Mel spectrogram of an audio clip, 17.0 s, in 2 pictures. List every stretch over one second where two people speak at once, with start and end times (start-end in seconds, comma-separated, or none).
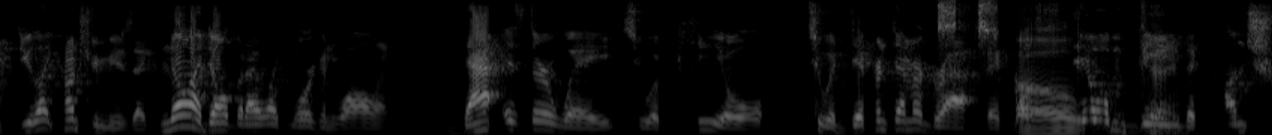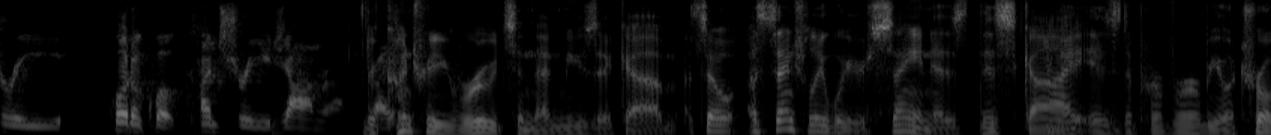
6.2-7.8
